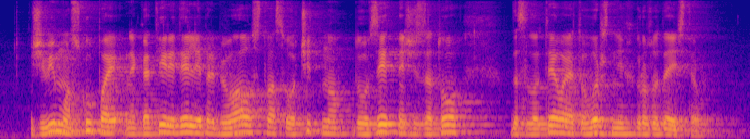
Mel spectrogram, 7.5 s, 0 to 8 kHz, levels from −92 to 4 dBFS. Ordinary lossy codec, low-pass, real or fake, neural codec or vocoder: none; none; real; none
